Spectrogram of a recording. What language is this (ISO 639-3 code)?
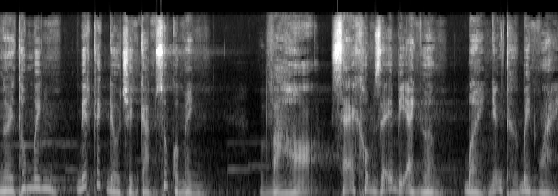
vie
